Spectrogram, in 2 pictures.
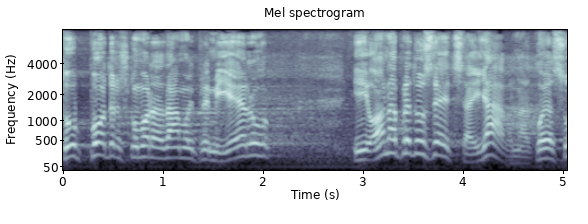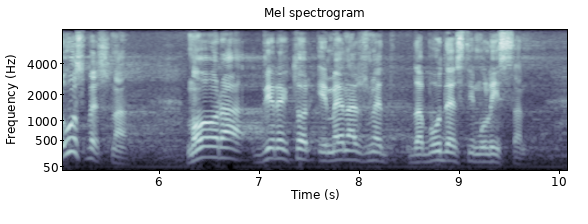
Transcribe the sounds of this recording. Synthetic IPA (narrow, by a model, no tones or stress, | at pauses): t̪uːpo̞d̪r̩ʃkumoːɾad̪ad̪aːmoipɾe̞mijeːɾu | io̞napɾe̞d̪uzeːt͡ɕajaːʋna̰ko̞jasuuspʲe̞ʃna̰ | mo̞ːɾad̪iɾek̚t̪o̞ɾime̞nad͡ʒme̞nt̪d̪abud̪e̞st̪imulisa̰n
